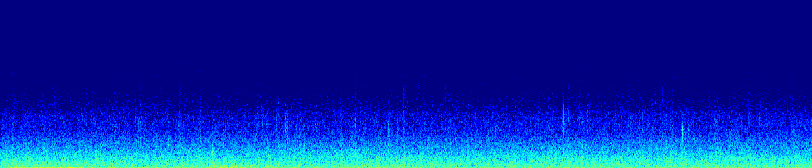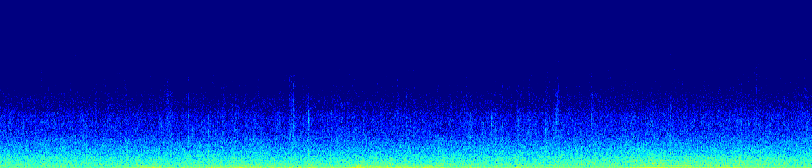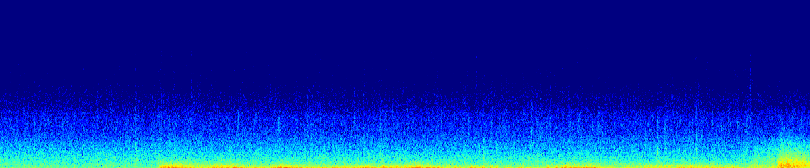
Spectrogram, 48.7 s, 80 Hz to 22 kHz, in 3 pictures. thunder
35.6s 44.4s, 45.8s 48.6s

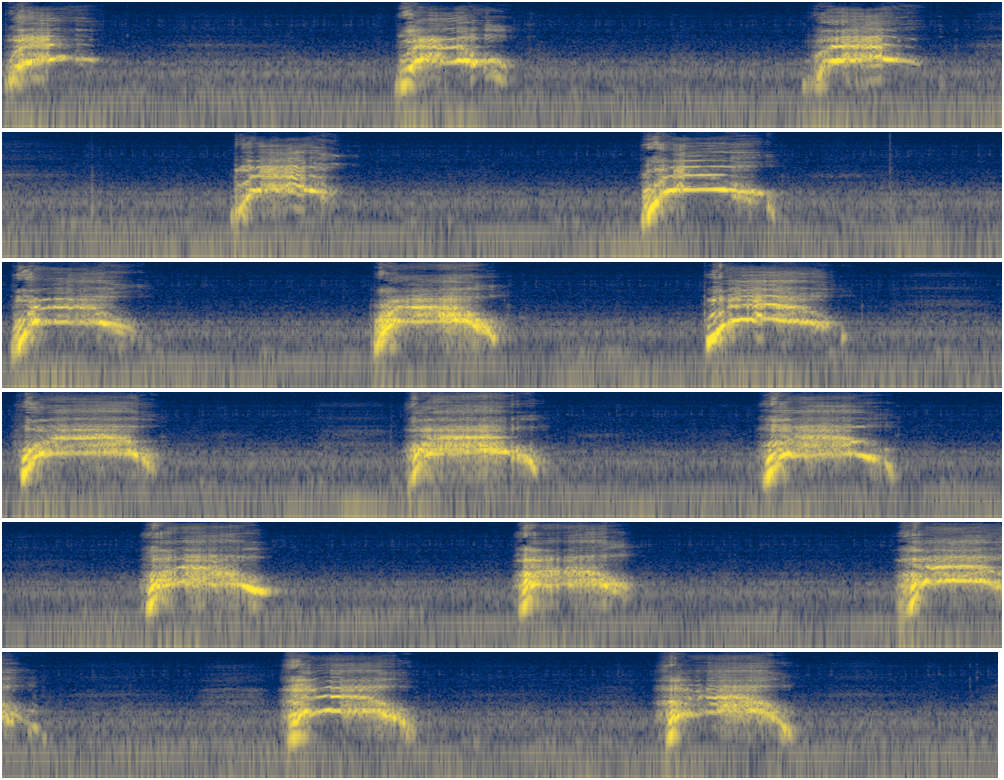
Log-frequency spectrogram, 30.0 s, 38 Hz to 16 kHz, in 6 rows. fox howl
0.0s 0.5s, 2.0s 2.6s, 4.0s 4.6s, 8.2s 8.9s, 11.9s 12.6s, 26.4s 27.1s, 28.3s 29.0s

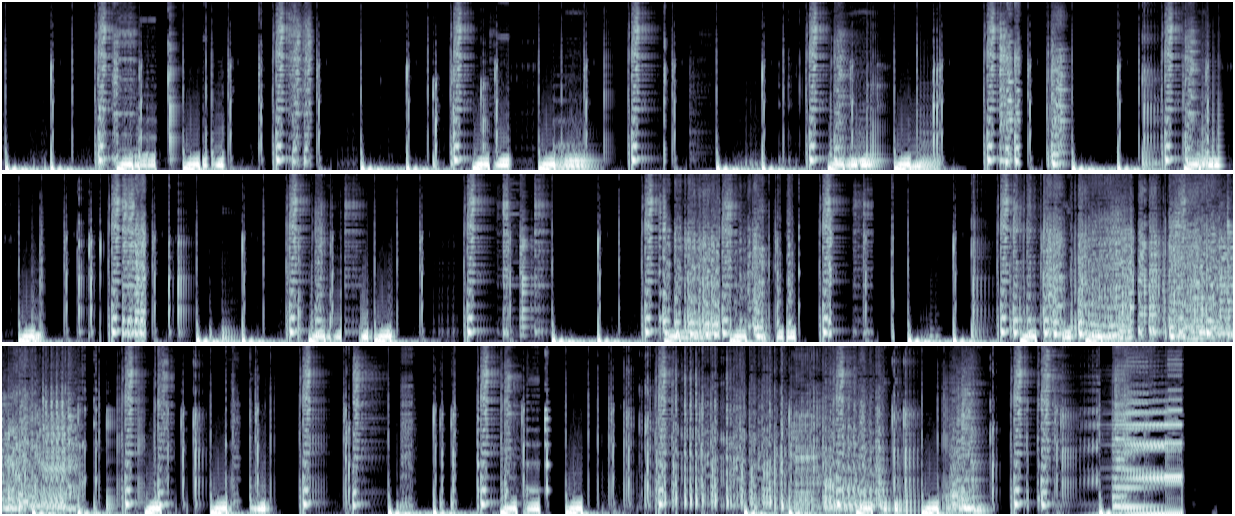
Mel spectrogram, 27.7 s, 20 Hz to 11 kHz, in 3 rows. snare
0.7s 1.1s, 2.0s 2.4s, 3.2s 3.8s, 4.8s 5.2s, 12.7s 13.1s

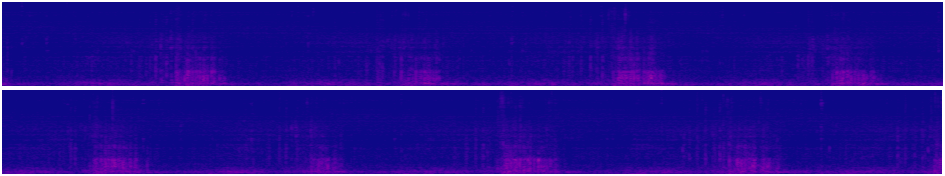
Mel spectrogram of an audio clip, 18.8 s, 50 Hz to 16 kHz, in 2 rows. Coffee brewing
1.3s 2.3s, 3.5s 8.8s, 9.9s 11.0s, 12.1s 12.9s, 14.1s 15.6s, 16.2s 18.8s

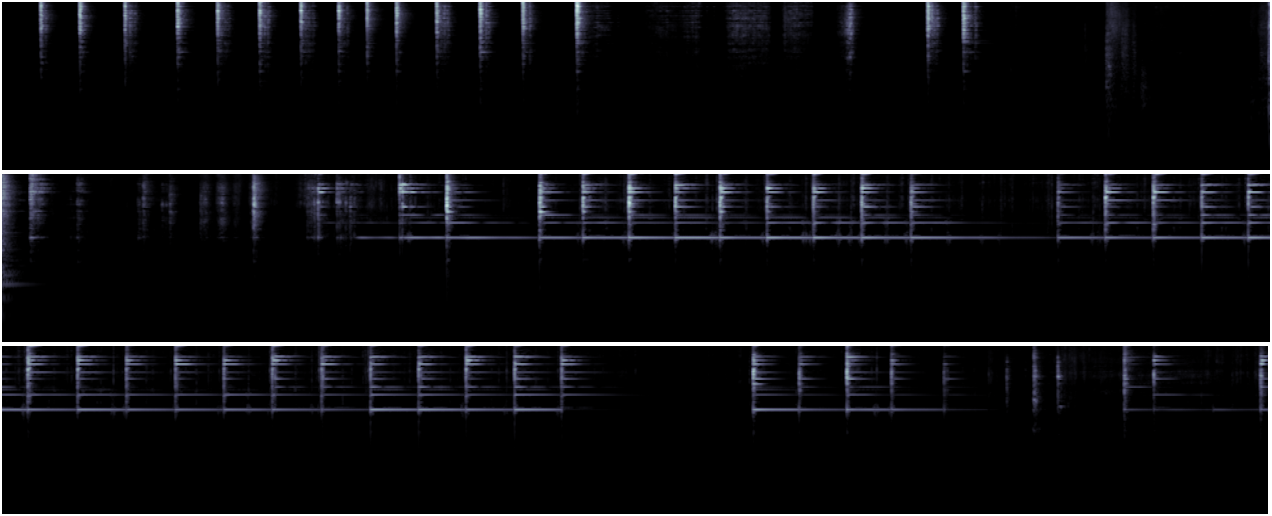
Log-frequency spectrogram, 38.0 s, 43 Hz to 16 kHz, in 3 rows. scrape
5.8s 8.6s, 11.0s 11.5s, 14.0s 16.6s, 35.3s 38.0s

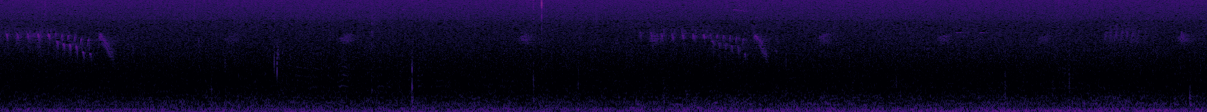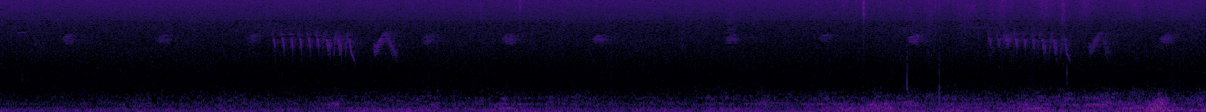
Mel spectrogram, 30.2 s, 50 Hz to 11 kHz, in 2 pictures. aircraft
16.5s 30.1s

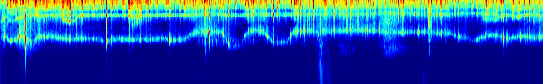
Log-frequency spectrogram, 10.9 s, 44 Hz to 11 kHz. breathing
7.5s 8.2s

